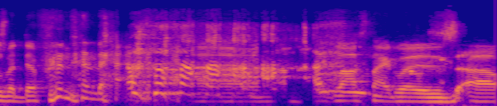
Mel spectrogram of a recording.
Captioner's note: laughing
